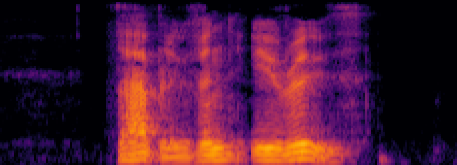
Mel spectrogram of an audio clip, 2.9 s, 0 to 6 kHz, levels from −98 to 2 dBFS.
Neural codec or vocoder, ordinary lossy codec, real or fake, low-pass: none; AAC, 48 kbps; real; 5.4 kHz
